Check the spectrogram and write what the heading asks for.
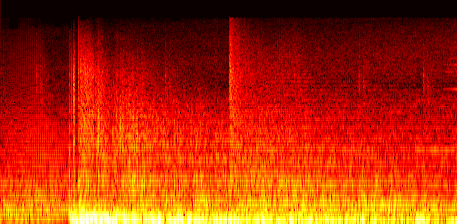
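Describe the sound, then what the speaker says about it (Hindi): A sudden heavy boom erupts, followed by a sustained low rumble and a second sharp burst, like a nearby blast, from suicide bomb explosions in Peshawar, Pakistan, in an attack targeting police headquarters. "पाकिस्तान में आत्मघाती हमलावर धमाके कर रहे हैं।"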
